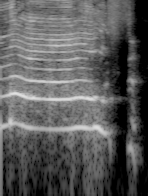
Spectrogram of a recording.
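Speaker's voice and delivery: very high, loud shriek; scream. A narrator's reading. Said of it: "Ronald screaming".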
